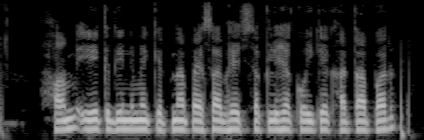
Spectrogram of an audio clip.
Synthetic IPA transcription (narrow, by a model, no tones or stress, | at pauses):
həmeːkd̪ɪnmẽkɪt̪napɛːsabʱeːd͡ʒsəkliɦɛkoːikekʰaːt̪apəɾ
